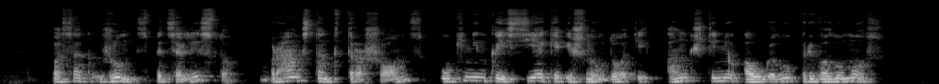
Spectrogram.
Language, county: Lithuanian, Vilnius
